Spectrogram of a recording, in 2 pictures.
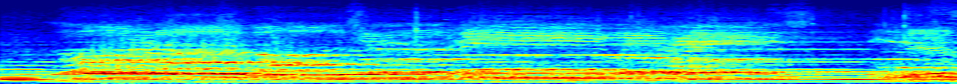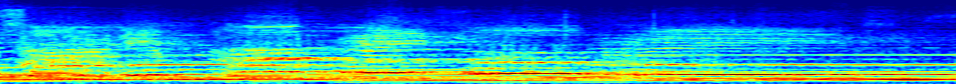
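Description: Singing in a church, accompanied by an organ: the organ holds steady chords while the voices sing a slow melody in phrases of a few seconds each.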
